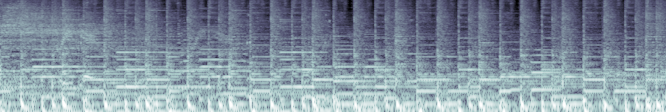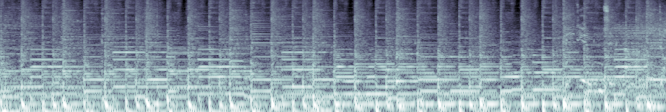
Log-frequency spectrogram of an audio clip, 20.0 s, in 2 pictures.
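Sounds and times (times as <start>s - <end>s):
midnight shuffle loop: 0.0s - 19.9s.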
